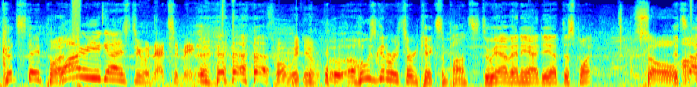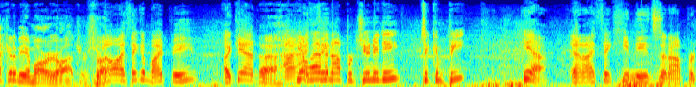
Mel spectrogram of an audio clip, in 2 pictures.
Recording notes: live from Summerfest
